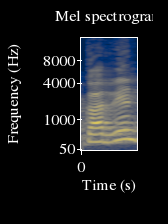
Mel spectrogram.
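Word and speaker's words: current: अ पढ़ते हैं, इसीलिए यहाँ भी करंट होगा, करेंट नहीं। इसको बहुत कोई करेंट पढ़ते हैं लेकिन करेंट नहीं, करंट सही उच्चारण है, ठीक है, ये समझ गए।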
